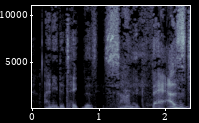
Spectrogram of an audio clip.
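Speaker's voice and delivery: speaking in a low voice, out loud. Retelling what they said out loud to themselves, in a low voice. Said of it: "like in a low voice".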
